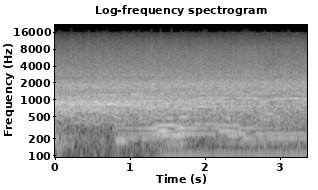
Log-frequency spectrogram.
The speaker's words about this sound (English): If you believe that, give him a clap offering. Let him know that you're talking to him.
